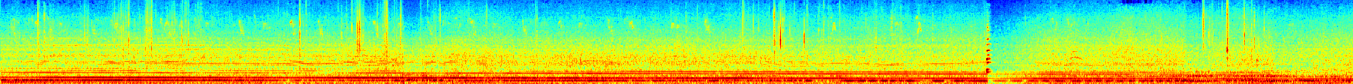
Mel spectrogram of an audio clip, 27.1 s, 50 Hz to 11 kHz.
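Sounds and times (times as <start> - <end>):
warning siren steady low pitch: 4.1 - 23.6.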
